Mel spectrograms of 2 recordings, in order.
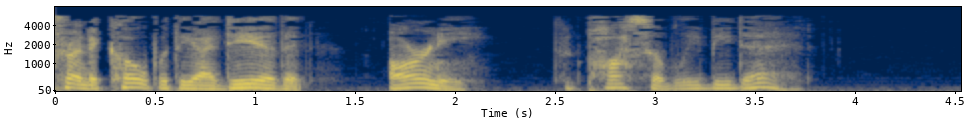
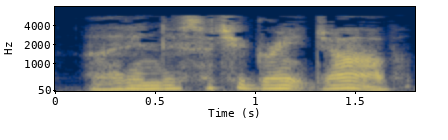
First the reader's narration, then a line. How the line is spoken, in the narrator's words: I muttered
